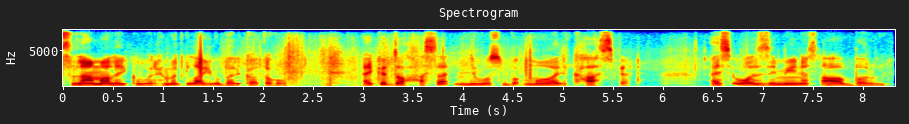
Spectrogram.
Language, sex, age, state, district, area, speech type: Kashmiri, male, 18-30, Jammu and Kashmir, Shopian, rural, spontaneous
